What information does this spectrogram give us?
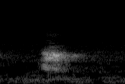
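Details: Crow calling around a house yard: a single harsh, hoarse caw lasting under half a second, rising then falling away, over quiet low background hum.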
